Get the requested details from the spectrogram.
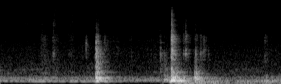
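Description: A landing net knocks against the boat.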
